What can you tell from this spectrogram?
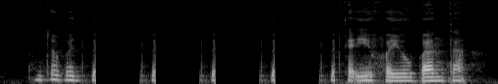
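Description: Speech clip with a stutter with silent gaps from 0.95 to 3.34 s: a 150 ms fragment repeats four times, separated by about 447 ms of dead silence, likely a stalling stream.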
